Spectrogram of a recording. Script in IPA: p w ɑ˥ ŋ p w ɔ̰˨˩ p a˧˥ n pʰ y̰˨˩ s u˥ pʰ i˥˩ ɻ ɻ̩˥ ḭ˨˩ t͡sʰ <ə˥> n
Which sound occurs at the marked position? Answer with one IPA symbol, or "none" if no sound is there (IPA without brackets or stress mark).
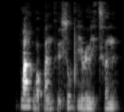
ə˥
